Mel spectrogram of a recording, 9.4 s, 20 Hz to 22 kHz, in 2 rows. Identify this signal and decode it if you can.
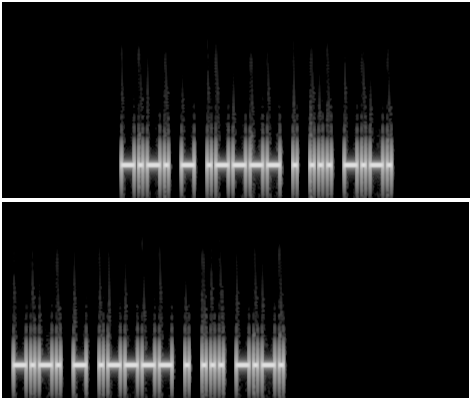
Morse code, heard as a keyed tone, about 28 wpm, 700 Hz. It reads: CT1ESC CT1ESC
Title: DXCC-100 Call Signs - 6 Characters - Repeated 2x - 28wpm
